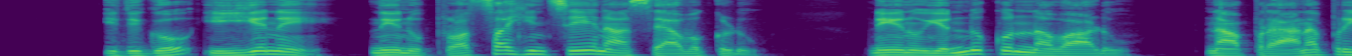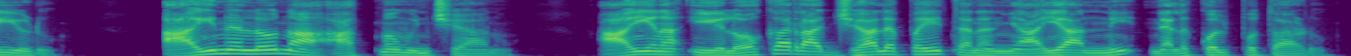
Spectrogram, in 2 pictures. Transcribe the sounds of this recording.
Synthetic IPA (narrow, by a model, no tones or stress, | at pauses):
id̪iɡo̞ːʔiːjɐne̞ː | neːnupɾɔːt̪saːɦiɲt͡ʃe̞ːnaːsɛːʋɐkuɽu | ne̞ːnue̞nːukunːɐʋaːɽu | naːpɾa̰ːnɐpɾiːjuɽu | aːjɐnɐlo̞ːnaːʔa̰ːt̪mɐuɲt͡ʃaːnu | a̰ːjɐnɐʔeːlɔːkɐɾaːd͡ʒjaːlɐpɐjt̪ɐnɐnjaːjaːnːinɛlɐkolput̪aːɽu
